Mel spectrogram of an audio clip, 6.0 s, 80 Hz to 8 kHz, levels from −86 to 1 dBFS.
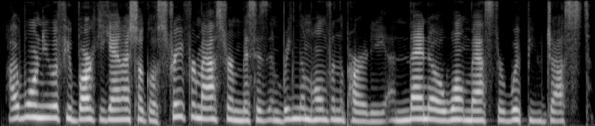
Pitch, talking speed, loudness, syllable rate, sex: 230 Hz, 300 wpm, -20 LUFS, 6.1 syllables/s, female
